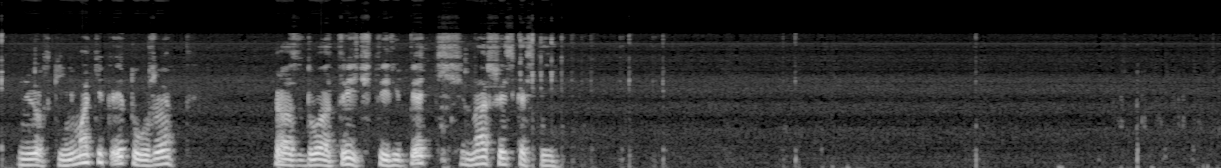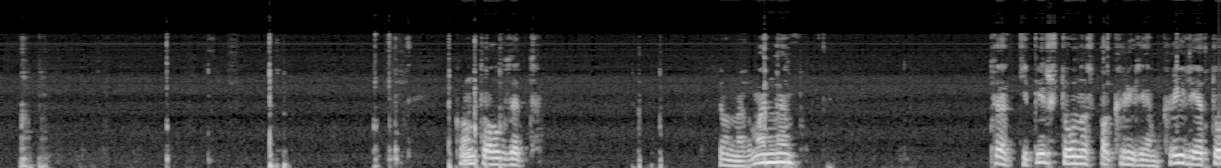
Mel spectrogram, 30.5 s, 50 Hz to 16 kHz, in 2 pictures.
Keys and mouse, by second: 6.4 click, 7.1 click, 7.8 click, 8.2 click, 9.8-11.1 drag, 12.2-17.5 drag, 18.5 g, 20.1 click, 21.2 ctrl+z, 24.7 KP_1, 26.7-27.7 middle drag, 29.2-30.1 shift+middle drag.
